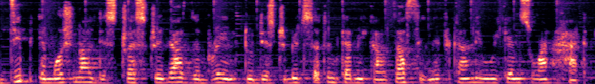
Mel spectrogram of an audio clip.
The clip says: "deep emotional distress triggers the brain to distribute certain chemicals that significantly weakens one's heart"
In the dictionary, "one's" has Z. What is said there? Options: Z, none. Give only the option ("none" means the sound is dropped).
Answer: none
